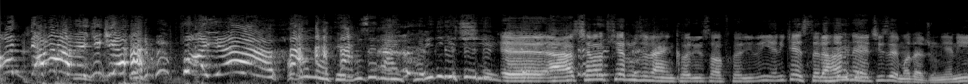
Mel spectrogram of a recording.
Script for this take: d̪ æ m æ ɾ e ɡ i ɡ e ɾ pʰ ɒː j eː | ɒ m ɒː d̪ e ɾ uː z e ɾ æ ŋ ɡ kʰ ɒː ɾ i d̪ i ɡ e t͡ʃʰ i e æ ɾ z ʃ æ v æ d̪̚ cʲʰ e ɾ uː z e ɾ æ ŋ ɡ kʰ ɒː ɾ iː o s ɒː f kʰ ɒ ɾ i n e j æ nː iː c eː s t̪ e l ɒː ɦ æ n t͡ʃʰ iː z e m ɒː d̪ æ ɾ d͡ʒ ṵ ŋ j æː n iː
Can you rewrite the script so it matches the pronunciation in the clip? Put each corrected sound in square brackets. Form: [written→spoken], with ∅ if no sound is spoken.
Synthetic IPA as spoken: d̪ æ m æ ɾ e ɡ i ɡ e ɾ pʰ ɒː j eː | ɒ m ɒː d̪ e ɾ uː z e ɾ æ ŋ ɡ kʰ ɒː ɾ i d̪ i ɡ e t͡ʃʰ i e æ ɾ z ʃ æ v æ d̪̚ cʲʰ e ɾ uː z e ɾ æ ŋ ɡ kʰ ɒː ɾ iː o s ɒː f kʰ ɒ ɾ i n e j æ [nː→n] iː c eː s t̪ e l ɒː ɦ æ n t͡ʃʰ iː z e m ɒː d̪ æ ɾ d͡ʒ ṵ [ŋ→n] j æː n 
